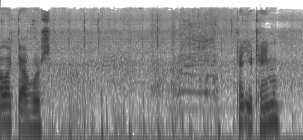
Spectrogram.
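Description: A horse gallops, its hooves thudding on grass.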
